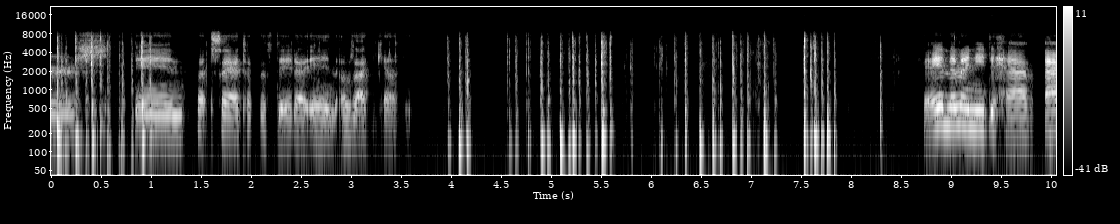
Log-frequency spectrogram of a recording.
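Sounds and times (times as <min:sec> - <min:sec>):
typing on computer keyboard: 0:00.0 - 0:01.1, 0:04.0 - 0:07.9.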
